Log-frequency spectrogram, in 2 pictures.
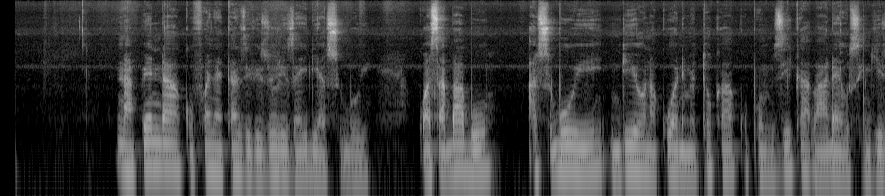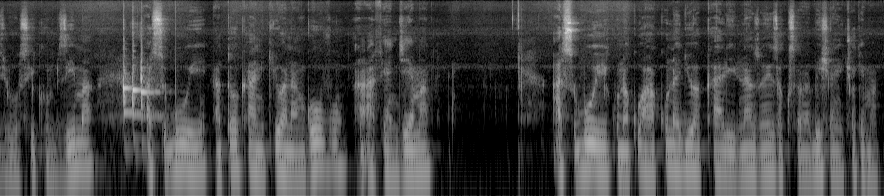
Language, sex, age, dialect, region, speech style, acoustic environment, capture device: Swahili, male, 25-34, Tanzania - Dar es Salaam, Tanzania, happy, nature, mobile / Linux / Chrome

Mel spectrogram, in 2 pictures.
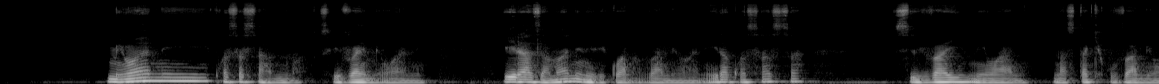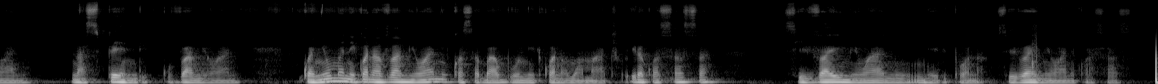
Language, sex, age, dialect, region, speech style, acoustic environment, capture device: Swahili, male, 25-34, Tanzania - Dar es Salaam, Tanzania, happy, nature, mobile / Linux / Chrome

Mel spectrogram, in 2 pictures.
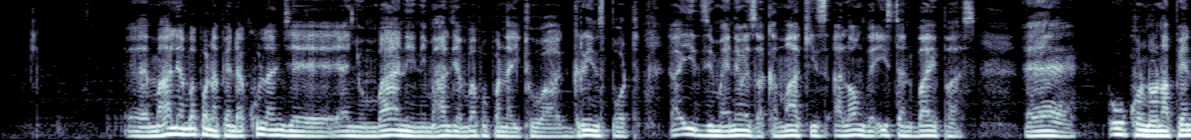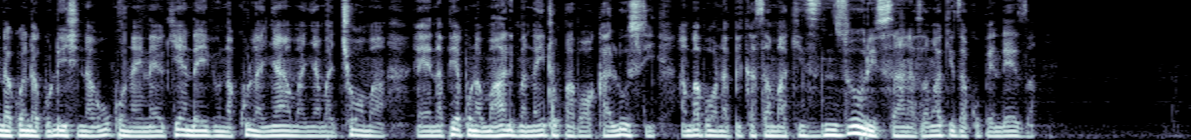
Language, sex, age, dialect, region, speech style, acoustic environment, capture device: Swahili, male, 25-34, Kenya - Nairobi Sheng-influenced, Kenya, happy, people talking, desktop / Windows / Chrome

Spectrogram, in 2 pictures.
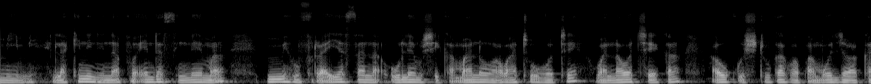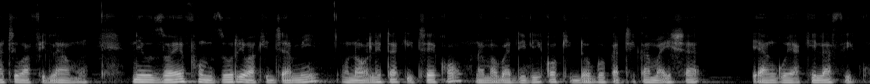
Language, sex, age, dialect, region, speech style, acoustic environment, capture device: Swahili, male, 18-24, Kenya - Mombasa, Kenya, focused; relaxed, silence, desktop / Linux / Chrome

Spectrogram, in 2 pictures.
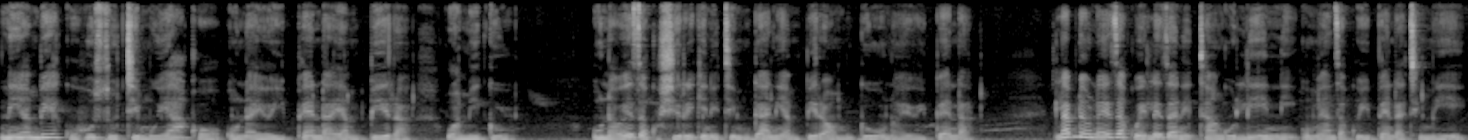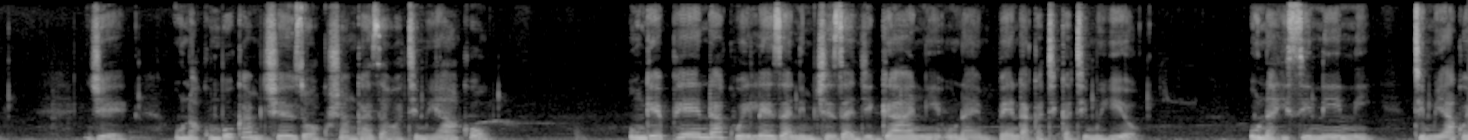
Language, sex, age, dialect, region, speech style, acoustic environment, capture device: Swahili, female, 35-44, Kenya - Nairobi Sheng-influenced, Kenya, happy, nature; silence; traffic, desktop / Windows / Chrome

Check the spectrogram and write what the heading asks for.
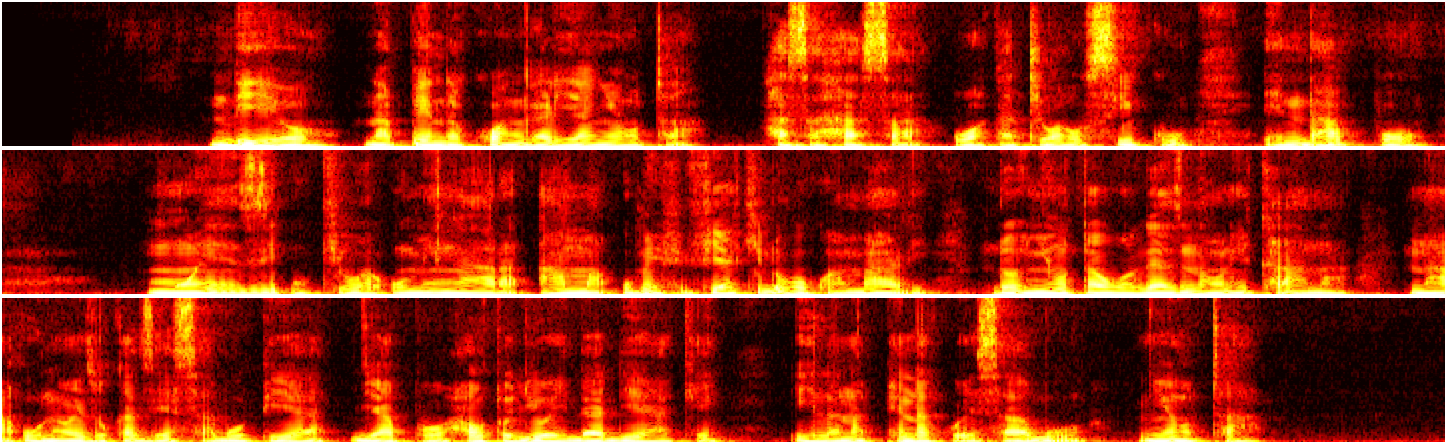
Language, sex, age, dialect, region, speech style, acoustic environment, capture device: Swahili, male, 18-24, Kenya - Nairobi Sheng-influenced, Kenya, happy, people talking, mobile / Linux / Chrome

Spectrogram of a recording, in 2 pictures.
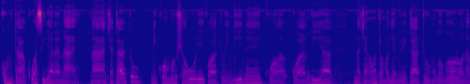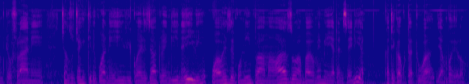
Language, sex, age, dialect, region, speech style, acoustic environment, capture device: Swahili, male, 25-34, Tanzania - Dar es Salaam, Tanzania, focused, silence; nature, mobile / Linux / Chrome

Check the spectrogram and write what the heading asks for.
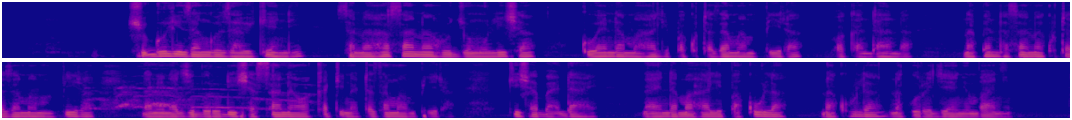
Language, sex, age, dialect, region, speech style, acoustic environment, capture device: Swahili, male, 25-34, Kenya - Nairobi Sheng-influenced, Kenya, relaxed, nature, mobile / Linux / Chrome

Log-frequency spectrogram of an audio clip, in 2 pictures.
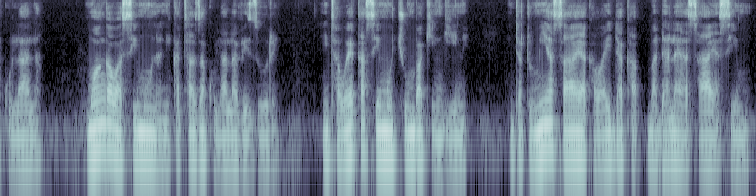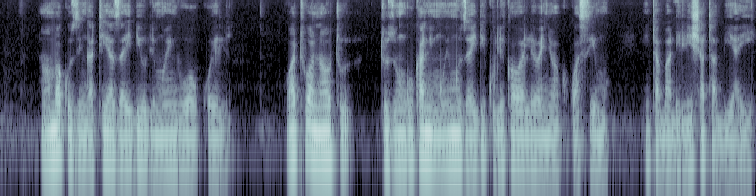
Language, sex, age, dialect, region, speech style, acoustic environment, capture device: Swahili, female, 25-34, Kenya - Nairobi Sheng-influenced, Kenya, happy; relaxed; excited, silence, mobile / Linux / Chrome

